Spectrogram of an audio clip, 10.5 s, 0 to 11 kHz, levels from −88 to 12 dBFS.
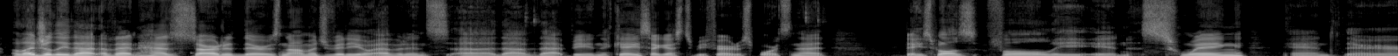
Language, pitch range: English, 100-130 Hz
